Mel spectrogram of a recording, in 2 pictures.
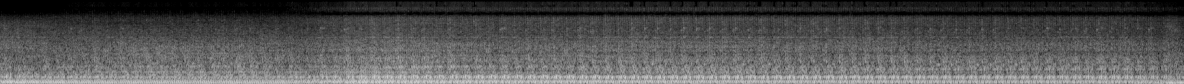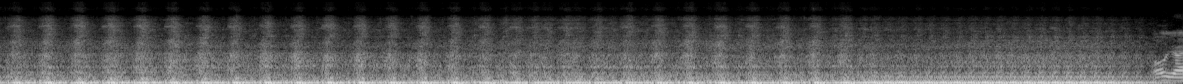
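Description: A diesel pickup truck fitted with Scheid Stage 2 Monster Mike injectors runs close by, a deep steady idle that shifts partway through into a rougher, pulsing chug, loud throughout with no voices over it.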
